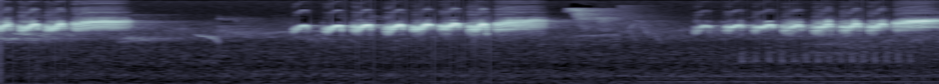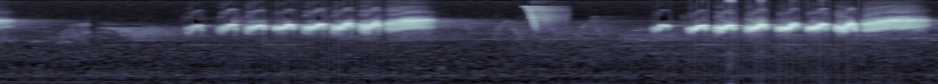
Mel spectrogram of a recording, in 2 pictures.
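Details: Black-throated blue warbler singing four high songs, each a quick run of about eight bright, clipped notes ending in a rising buzzy slur, with pauses of about a second between phrases and a brief sharp note between two of them.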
